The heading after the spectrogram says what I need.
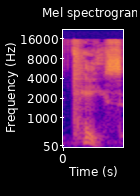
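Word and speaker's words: Caisse: That was the original Renee Case, C-A-I-S-S-E. That's spelled backwards, not Renee, but Case spelled backwards is SEAC.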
